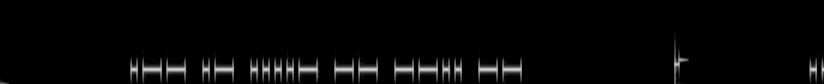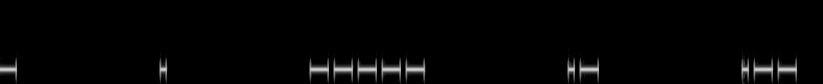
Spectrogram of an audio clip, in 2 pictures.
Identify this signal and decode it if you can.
Morse code, heard as a keyed tone, about 20 wpm, spaced as for 9 wpm, 700 Hz. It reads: WA4MZM AE0AW
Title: USA Call Signs - 8x Character Spacing - 20wpm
